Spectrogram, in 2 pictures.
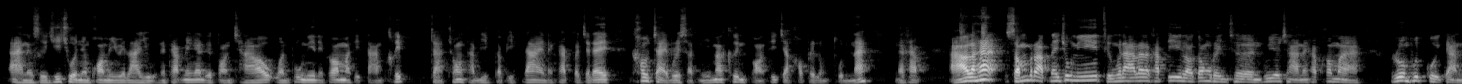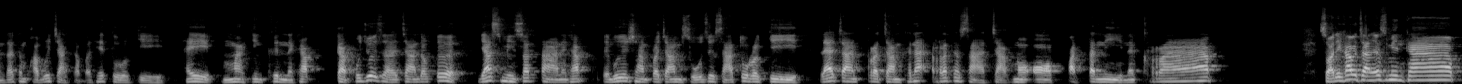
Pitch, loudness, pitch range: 120 Hz, -24 LUFS, 105-145 Hz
